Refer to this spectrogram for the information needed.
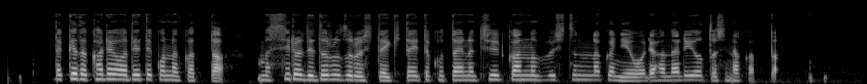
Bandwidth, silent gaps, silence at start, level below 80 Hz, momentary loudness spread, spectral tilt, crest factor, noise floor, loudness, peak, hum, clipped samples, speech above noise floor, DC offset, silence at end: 11.5 kHz; none; 0.55 s; -72 dBFS; 11 LU; -4.5 dB/octave; 20 dB; -53 dBFS; -27 LUFS; -8 dBFS; none; under 0.1%; 27 dB; under 0.1%; 0.4 s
